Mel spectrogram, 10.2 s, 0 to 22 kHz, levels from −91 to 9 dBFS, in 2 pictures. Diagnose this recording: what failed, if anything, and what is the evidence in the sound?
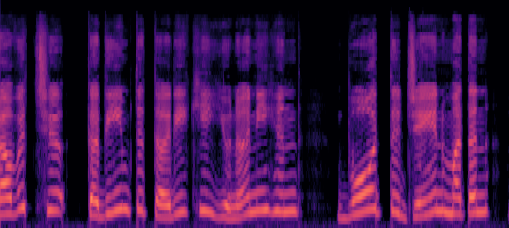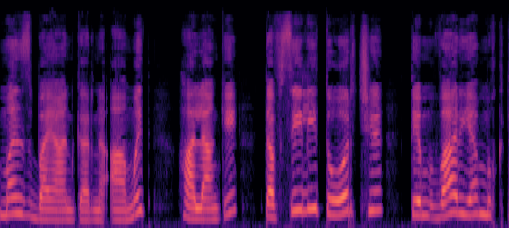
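The converter is where this one went wrong: there's sample clock jitter running through the whole speech clip. The giveaway is a faint hiss or grit that rides on the louder, brighter parts and disappears in the gaps between phrases. The sampling clock wanders by something under a microsecond, so each sample lands slightly off time. Steep, fast-moving waveform segments turn that timing error into an amplitude error, sitting roughly 45 dB below the signal.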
